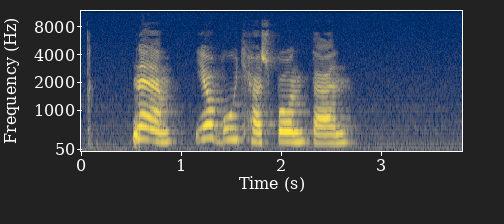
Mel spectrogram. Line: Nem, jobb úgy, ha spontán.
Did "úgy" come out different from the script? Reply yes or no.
no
